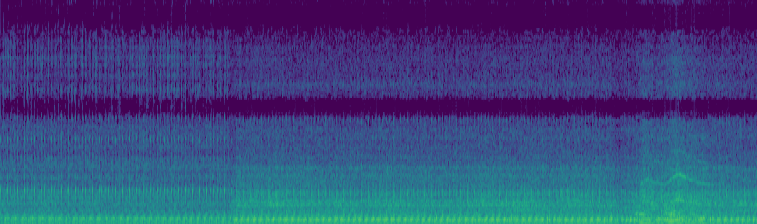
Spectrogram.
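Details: Craftsman two-stroke leaf blower after repair for a no-start. Steady, even buzz with constant pitch and no misses or surging. It is running normally and sounds healthy.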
